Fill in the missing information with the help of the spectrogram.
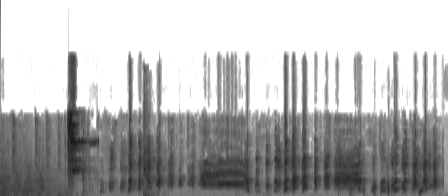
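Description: Music for about the first second and a half, cut off by a sharp crack, then rapid chopped bursts of people's voices laughing and shrieking.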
